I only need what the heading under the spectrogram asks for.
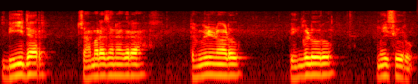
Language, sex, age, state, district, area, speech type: Kannada, male, 18-30, Karnataka, Chamarajanagar, rural, spontaneous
